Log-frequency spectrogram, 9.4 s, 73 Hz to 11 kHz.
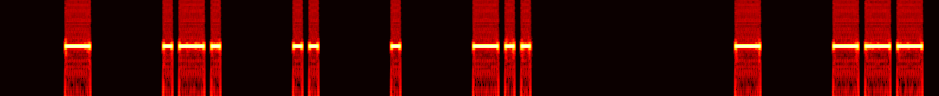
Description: Morse code, heard as a keyed tone, about 15 wpm, spaced as for 8 wpm, 1000 Hz. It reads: TRIED TO
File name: qotdfiles / 8wpm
